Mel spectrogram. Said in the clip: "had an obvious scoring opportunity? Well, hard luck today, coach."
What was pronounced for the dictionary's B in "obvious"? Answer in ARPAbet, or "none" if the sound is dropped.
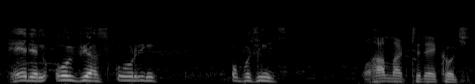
none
